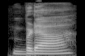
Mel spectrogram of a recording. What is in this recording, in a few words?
"bra", Spanish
